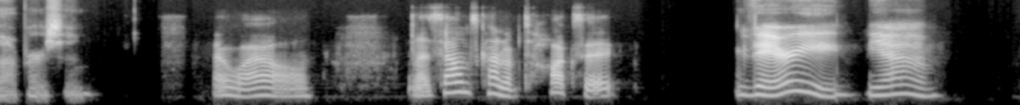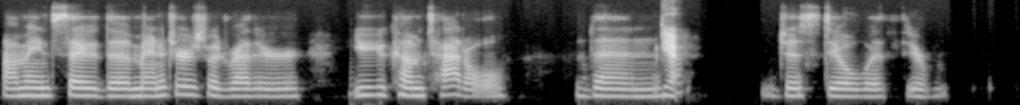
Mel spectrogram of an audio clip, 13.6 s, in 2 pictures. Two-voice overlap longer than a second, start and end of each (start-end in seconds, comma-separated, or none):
none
